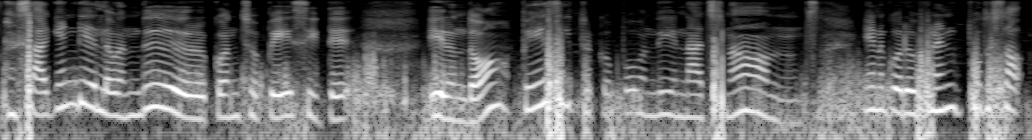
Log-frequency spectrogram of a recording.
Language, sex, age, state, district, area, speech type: Tamil, female, 18-30, Tamil Nadu, Thanjavur, urban, spontaneous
